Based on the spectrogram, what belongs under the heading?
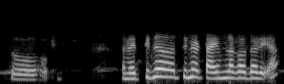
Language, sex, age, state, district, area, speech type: Santali, female, 18-30, West Bengal, Malda, rural, conversation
